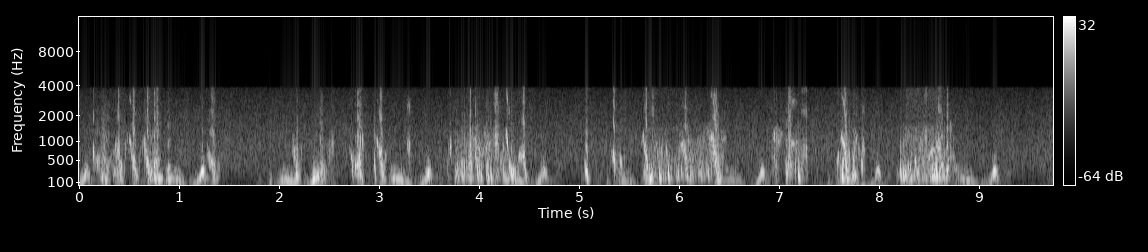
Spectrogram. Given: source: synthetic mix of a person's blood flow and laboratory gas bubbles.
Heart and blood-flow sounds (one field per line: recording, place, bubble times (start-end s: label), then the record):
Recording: Doppler ultrasound of blood flow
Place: precordium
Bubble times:
0.10-0.92 s: bubbles
1.27-1.41 s: bubbles
2.12-2.23 s: bubbles
2.40-2.57 s: bubbles
2.70-2.88 s: bubbles
2.93-3.09 s: bubbles
3.27-3.35 s: bubbles
3.67-4.52 s: bubbles
5.03-5.12 s: bubbles
5.32-5.47 s: bubbles
5.60-6.48 s: bubbles
6.92-7.30 s: bubbles
7.56-7.88 s: bubbles
8.17-8.80 s: bubbles
From the record:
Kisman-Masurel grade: 333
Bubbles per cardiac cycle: rolling drumbeat, 9 or more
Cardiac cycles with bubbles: 50 to 99%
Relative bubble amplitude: loud (0.450 to 0.775)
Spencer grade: 3 (all of the cardiac periods contain showers or single bubble signals, but not dominating or overriding the cardiac motion signals)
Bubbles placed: only in the low amplitude regions of the cardiac cycle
